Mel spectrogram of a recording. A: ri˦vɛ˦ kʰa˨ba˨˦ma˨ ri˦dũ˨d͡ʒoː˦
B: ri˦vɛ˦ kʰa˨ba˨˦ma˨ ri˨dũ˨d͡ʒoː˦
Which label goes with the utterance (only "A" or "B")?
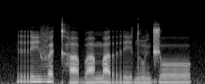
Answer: B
